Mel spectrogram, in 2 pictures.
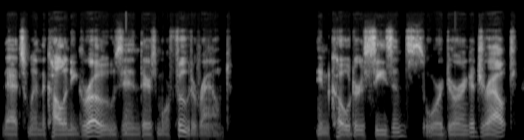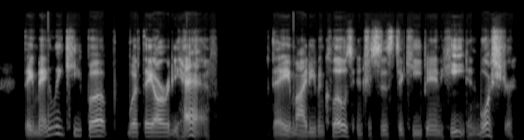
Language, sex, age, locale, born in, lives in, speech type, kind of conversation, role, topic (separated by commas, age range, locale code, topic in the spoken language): English, male, 35-39, en-US, United States, United States, read, expert-assistant, expert, How do ants build complex colonies underground?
